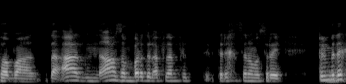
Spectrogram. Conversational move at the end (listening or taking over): listening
